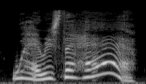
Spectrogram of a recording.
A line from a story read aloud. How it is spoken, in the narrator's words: they called out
